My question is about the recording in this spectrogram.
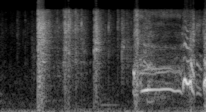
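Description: A plastic VHS cassette breaking on a concrete floor: one sharp crack about half a second in, then a few light clatters of pieces. Near the end comes a loud, high-pitched laughing cry.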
